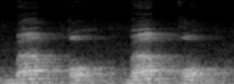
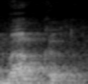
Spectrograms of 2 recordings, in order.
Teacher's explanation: Akan tapi karena qaf ini adalah huruf tebal atau isti'la ya. Jadi ketika membacanya ketika dia sukun itu vokalnya lebih ke o, bulat dia.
